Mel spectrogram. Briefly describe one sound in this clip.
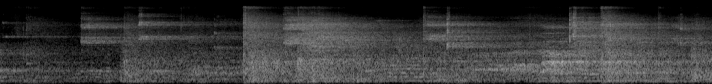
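Chatter from a crowd echoes in a large hall.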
